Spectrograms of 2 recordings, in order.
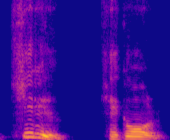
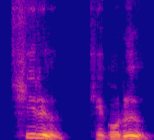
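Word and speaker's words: Kierkegaard: 우리 흔히 이제 케르케고르가 케르케고르, 키르 케골, 키르 케고르 뭐 여러 가지 이름으로 나오는데 이분은 이제 덴마크 사람이기 때문에 우리 발음이 좀 어렵습니다.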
